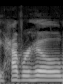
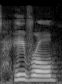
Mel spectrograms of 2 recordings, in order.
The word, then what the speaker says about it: Haverhill: I mean, people from out of town say Billerica when it's really Billerica. They say Haverhill when it's Haverhill.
